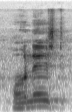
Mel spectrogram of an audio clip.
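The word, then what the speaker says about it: honest: हॉनेस्ट as silent है, तो ए ई आई ओ यू, तो इधर भी वही वाला सिस्टम, आप एन यूज़ करेंगे।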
